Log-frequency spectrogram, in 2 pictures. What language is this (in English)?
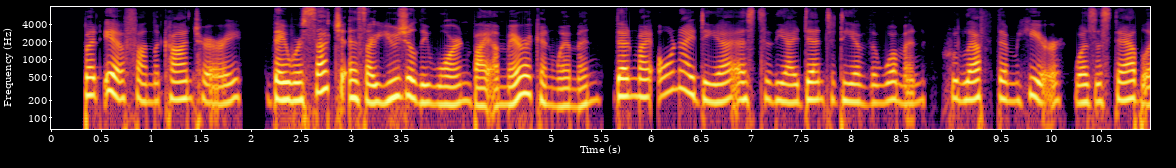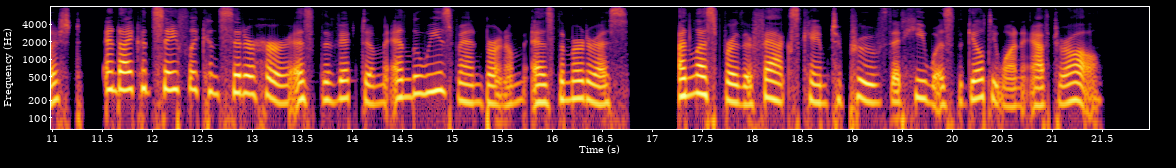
English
